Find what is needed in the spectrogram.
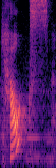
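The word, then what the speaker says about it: Calx: anyways next up is calcs I think is how you say it ca LX again just face and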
